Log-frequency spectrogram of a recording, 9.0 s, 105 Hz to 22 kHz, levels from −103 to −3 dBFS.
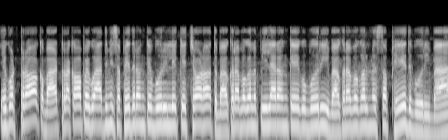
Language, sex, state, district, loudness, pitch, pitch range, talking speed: Bhojpuri, male, Uttar Pradesh, Ghazipur, -13 LUFS, 185 Hz, 175-190 Hz, 195 wpm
